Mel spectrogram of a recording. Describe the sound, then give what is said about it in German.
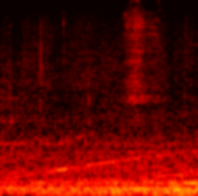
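An electric car pulls away with a thin, rising motor whine over a steady low rumble, with a brief airy hiss midway and no one talking. “Absolut unmännliches, elektrisch fahrendes Auto.”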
